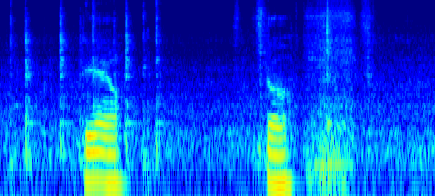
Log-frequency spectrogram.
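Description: A few faint small clicks, then a short plastic clatter about three seconds in, as a rice cooker's cook switch lever and a screwdriver held against its thermostat contact are handled.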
